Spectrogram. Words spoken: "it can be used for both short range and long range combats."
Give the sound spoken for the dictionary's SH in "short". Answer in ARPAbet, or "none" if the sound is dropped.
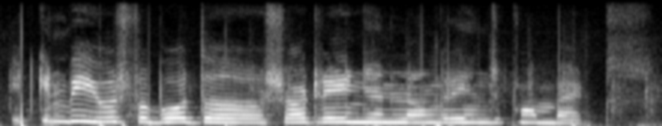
SH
